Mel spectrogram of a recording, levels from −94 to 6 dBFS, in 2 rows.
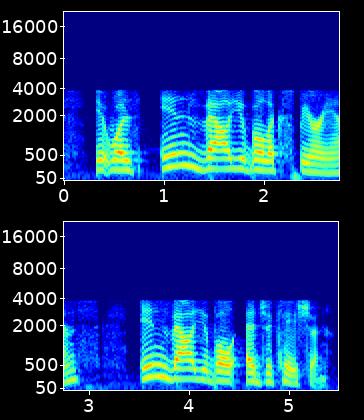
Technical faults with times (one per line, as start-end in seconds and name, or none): none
